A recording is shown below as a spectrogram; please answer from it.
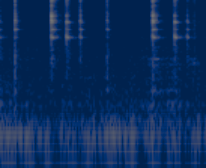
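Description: An old glass bottle holding a preserved mouse is tapped in a series of light, uneven taps. Each tap gives a short, bright clink with high ringing tones that die away almost at once, over a faint low hum.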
